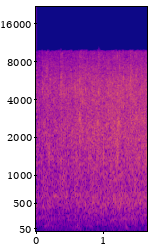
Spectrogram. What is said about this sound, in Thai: ครับก็เสียงปรบมือดังๆเลยครับผม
